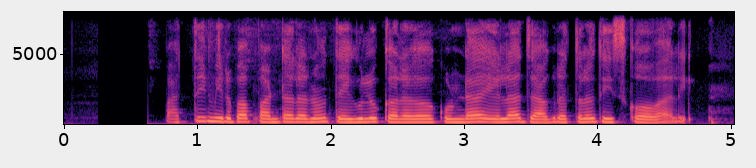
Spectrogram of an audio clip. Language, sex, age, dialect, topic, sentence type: Telugu, female, 25-30, Telangana, agriculture, question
